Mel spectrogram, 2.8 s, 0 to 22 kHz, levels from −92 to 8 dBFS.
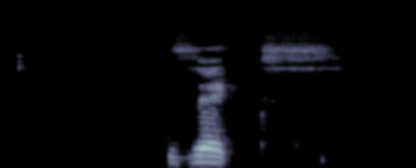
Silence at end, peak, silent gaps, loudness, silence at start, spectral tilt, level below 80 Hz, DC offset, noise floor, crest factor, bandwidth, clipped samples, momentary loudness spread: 0.65 s; -14 dBFS; 1.60-1.73 s; -30 LUFS; 1.1 s; -4.5 dB/octave; -82 dBFS; under 0.1%; under -90 dBFS; 22 dB; 8 kHz; under 0.1%; 19 LU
